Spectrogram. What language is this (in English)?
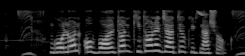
Bangla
